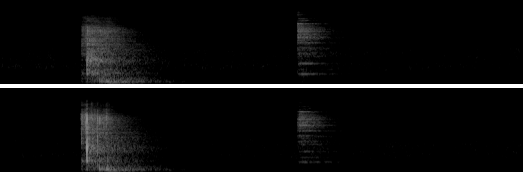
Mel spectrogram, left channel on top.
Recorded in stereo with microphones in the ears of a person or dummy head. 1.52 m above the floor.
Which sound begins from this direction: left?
Dishes clattering, at 3.0 s.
